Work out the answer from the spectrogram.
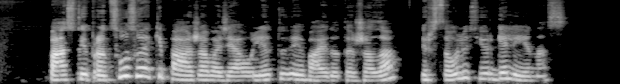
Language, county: Lithuanian, Marijampolė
